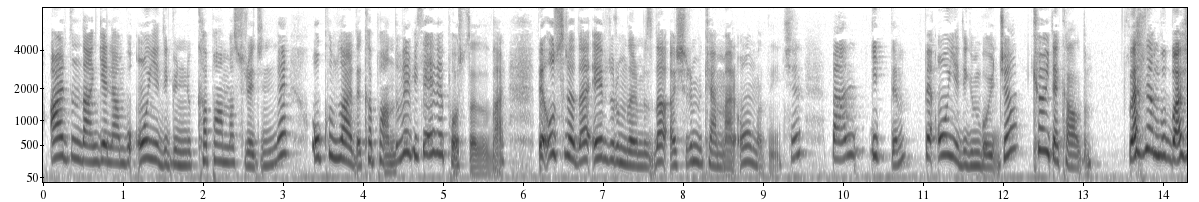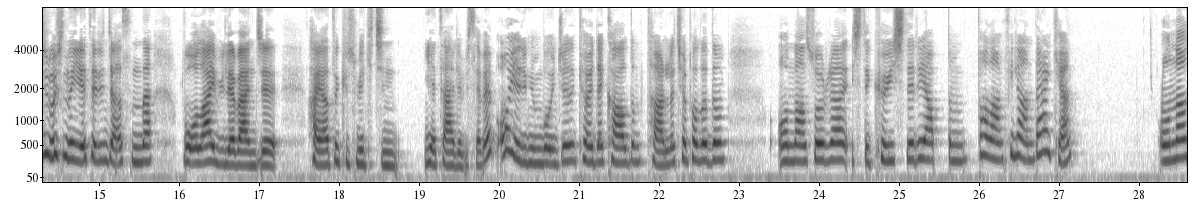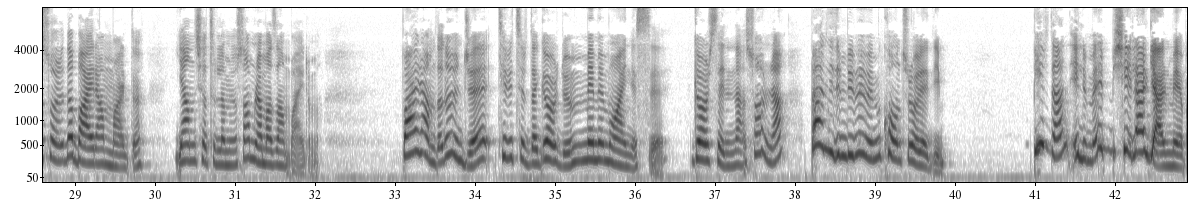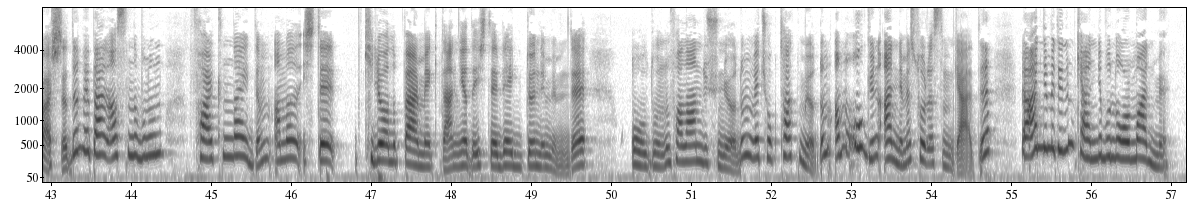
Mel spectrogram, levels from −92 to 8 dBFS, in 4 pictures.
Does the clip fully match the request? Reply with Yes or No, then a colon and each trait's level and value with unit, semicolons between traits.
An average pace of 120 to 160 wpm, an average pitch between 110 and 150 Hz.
No: average, 135 wpm; very high, 265 Hz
